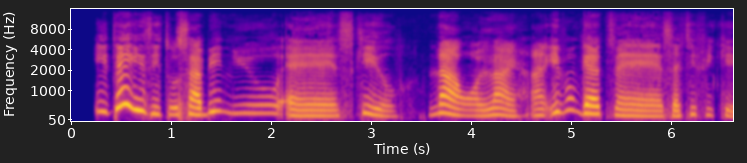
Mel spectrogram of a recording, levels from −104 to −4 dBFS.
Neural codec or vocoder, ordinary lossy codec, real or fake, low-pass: codec, 44.1 kHz, 7.8 kbps, Pupu-Codec; AAC, 48 kbps; fake; 14.4 kHz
